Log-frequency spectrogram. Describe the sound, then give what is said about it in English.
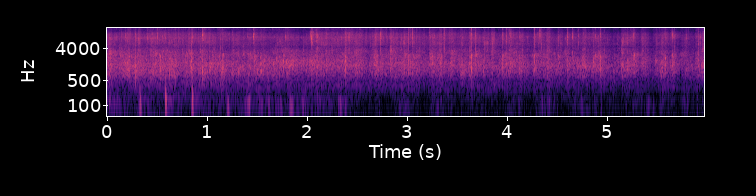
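An audience applauds two guests on stage steadily for about six seconds, a dense, even wash of clapping with no voices on top, holding at a fairly loud level throughout. “Well, friends, give them one round of applause again.”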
